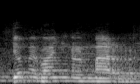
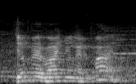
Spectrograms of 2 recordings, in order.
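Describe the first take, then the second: First: The final r of 'mar' is long and dragged. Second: The final r of 'mar' sounds like i. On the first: The speaker is from the south. "un sureño" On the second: The speaker is from the Cibao region. "un cibaeño diría"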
